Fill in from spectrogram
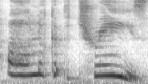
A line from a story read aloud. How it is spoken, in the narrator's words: they cried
